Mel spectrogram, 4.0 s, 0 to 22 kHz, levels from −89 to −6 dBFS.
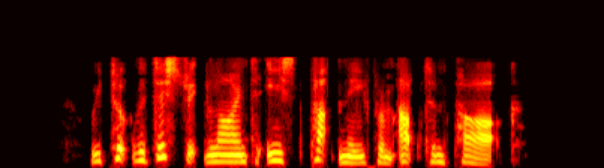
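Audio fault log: Throughout, Nellymoser compression: the speech has a rough, hissy halo and a smeared, underwater quality, with heavy codec damage and nothing above 5.3 kHz. This is likely Nellymoser Asao at about 22 kbps, with fixed two-bit-per-sample coding leaving weak bands noise-filled.
0.73 to 0.75 s and 2.45 to 2.50 s, underrun with held sample: the output buffer ran dry and the converter held its last value, so the waveform flattens for 21 ms, then 43 ms. This fits 1024- and 2048-sample gaps. Roughly 20 ms and 40 ms of live audio went missing.
1.76 to 1.78 s and 2.64 to 2.66 s, pre-echo: a short hiss spreads about 21 ms ahead of each sharp attack. The codec spread quantisation noise sized for the loud onset across its whole block, so the quiet lead-in fills with noise and the attack sounds smeared.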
